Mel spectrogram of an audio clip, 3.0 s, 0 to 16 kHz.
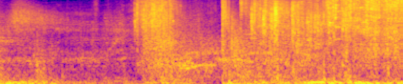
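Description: Gunfire from the video game Destiny 2 rattles in a dense, loud, continuous fusillade, with a heavier surge of shots partway through and no clear pauses.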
